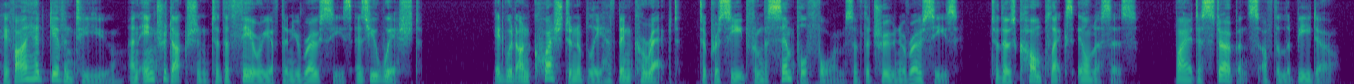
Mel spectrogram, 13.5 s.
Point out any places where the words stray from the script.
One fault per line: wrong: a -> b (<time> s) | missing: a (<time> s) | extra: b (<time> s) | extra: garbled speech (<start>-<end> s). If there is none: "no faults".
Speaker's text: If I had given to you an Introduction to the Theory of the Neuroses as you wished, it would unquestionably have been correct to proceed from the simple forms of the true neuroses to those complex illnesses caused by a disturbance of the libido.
missing: caused (11.4 s)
